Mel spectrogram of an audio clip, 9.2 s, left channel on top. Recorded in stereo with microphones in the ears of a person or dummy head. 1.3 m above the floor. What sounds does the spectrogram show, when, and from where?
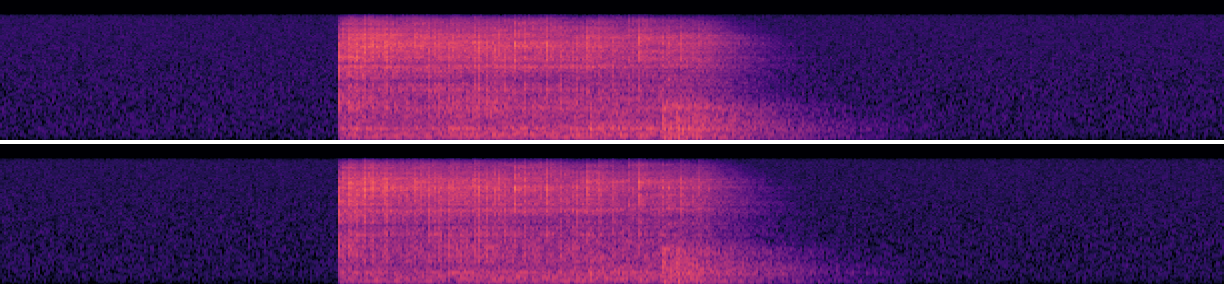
2.5 s frying: 5° right (ahead or behind), 0.8 m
